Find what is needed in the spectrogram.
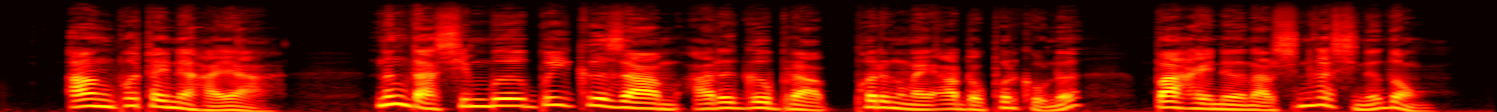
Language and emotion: Bodo, disgusted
